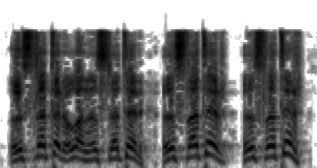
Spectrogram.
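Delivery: high, insistent repeated yell; defiant high-pitched shouting; full-throated shouting. A narrator's reading. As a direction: shout each one out high, falling at the end. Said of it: "Ağzım çıktığı kadar bağırdım".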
